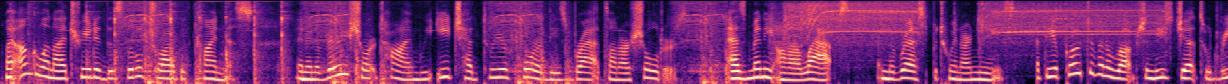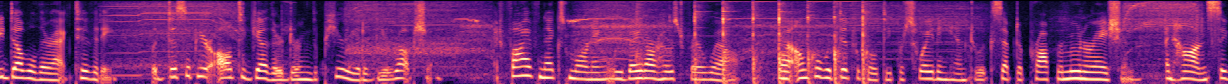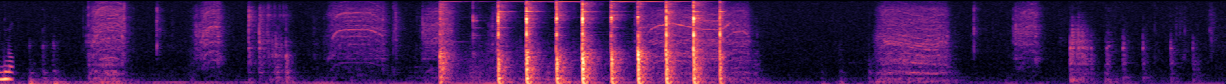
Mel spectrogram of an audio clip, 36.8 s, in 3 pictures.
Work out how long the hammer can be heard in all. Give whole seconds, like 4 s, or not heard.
8 s.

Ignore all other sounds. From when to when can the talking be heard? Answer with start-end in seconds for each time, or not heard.
0.0-24.7.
